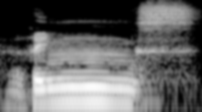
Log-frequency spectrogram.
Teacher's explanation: it's really the NG sound, the ng, rings, and there's no K sound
